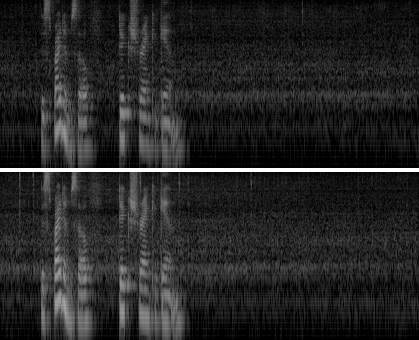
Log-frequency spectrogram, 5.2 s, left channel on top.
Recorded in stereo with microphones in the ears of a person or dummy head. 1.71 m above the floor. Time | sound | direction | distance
0.5 | a woman speaking | 20° right (ahead or behind) | 1.0 m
